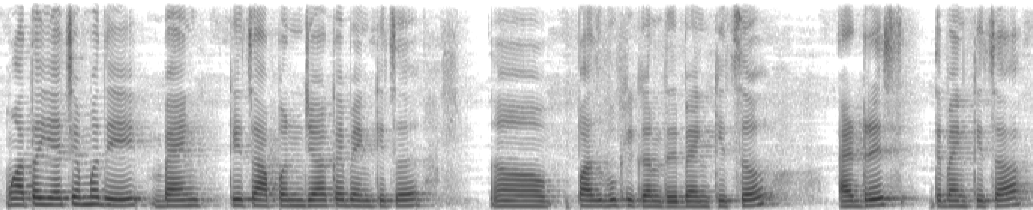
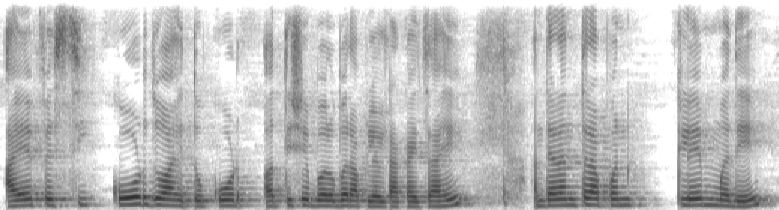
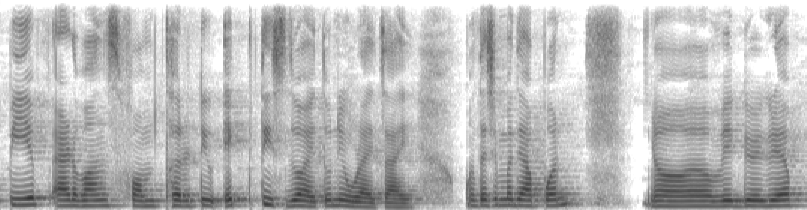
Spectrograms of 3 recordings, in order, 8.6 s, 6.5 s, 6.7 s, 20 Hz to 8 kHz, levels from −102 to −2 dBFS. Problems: background sounds at intervals, echo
